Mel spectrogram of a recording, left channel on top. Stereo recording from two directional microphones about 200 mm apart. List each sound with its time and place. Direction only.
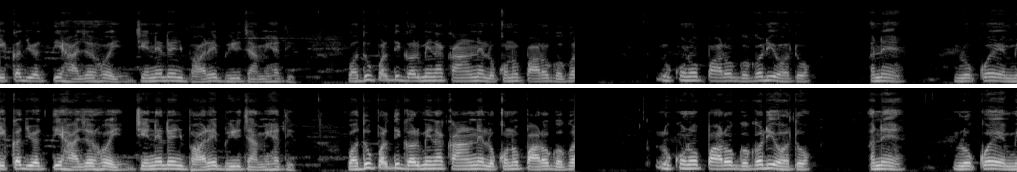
0.0 s speech: 35° right (ahead or behind)
6.9 s speech: 35° right (ahead or behind)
